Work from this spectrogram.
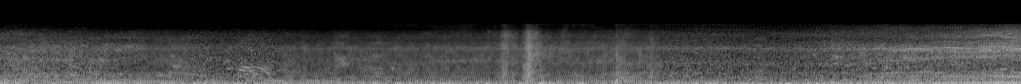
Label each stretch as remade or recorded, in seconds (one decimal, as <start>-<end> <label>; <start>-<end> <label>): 0.0-1.4 recorded; 1.4-1.9 remade; 1.9-2.8 recorded; 2.8-6.6 remade; 6.6-10.2 recorded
